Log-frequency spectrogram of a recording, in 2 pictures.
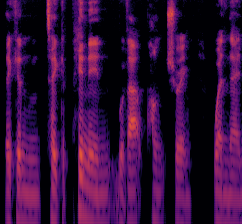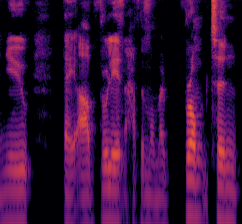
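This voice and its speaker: Low, mellow-voiced male bike mechanic. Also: fairly even intonation, normal speed. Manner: chatty, enthusiastic, rambling with restarts. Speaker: bike mechanic answering viewer questions. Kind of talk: casual Q&A talk.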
